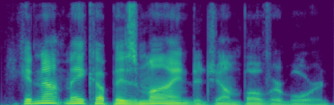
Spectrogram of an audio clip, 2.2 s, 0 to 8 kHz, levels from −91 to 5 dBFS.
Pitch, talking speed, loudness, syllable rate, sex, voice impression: 105 Hz, 270 wpm, -16 LUFS, 5.6 syllables/s, male, very masculine, very adult-like, slightly old, very thick, slightly tensed, very powerful, slightly bright, soft, clear, fluent, slightly raspy, very cool, intellectual, slightly refreshing, sincere, very calm, very friendly, very reassuring, unique, elegant, slightly wild, sweet, lively, kind, slightly modest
